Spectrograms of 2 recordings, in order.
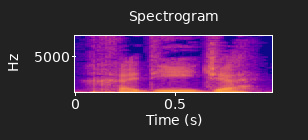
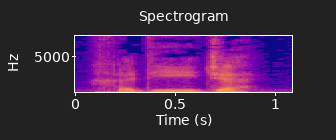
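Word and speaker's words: خديجة: I actually pronounced the ta marbota as a ha. Medina, Khadija. Now if I stop on the ta marbota, it's actually pronounced as a ha in both cases.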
